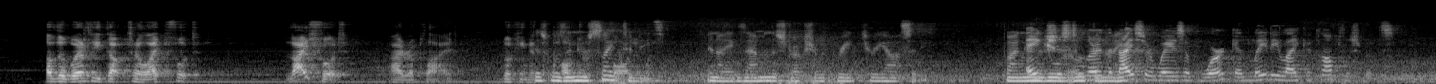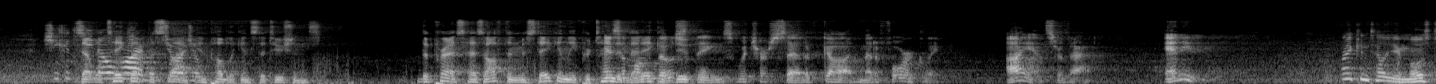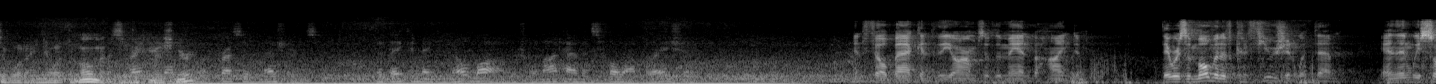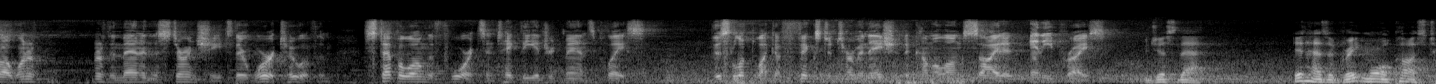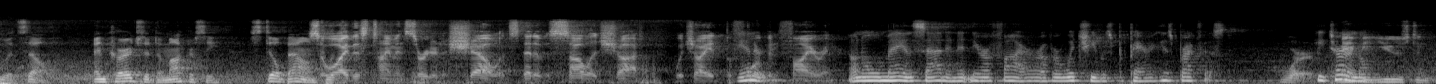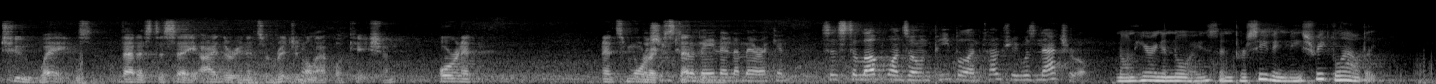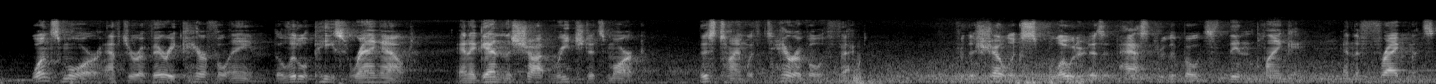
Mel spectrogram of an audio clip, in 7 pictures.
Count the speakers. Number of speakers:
eight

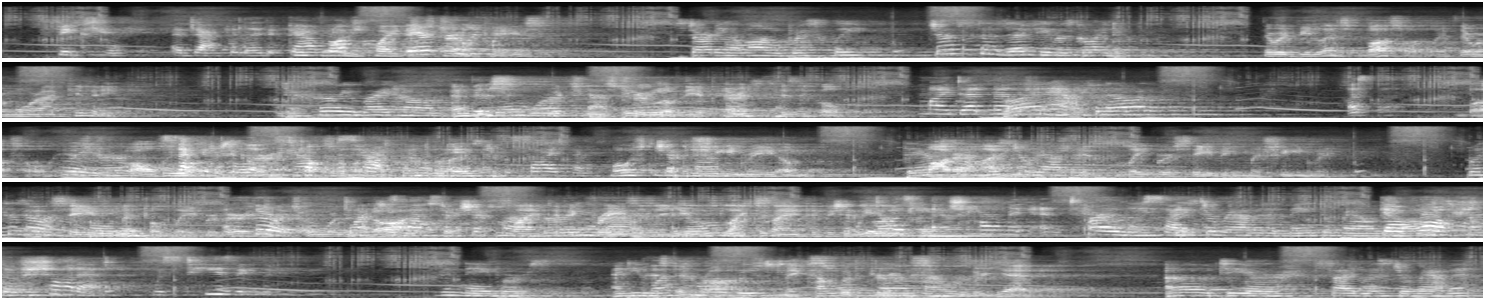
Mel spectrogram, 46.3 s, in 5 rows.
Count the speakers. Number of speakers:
three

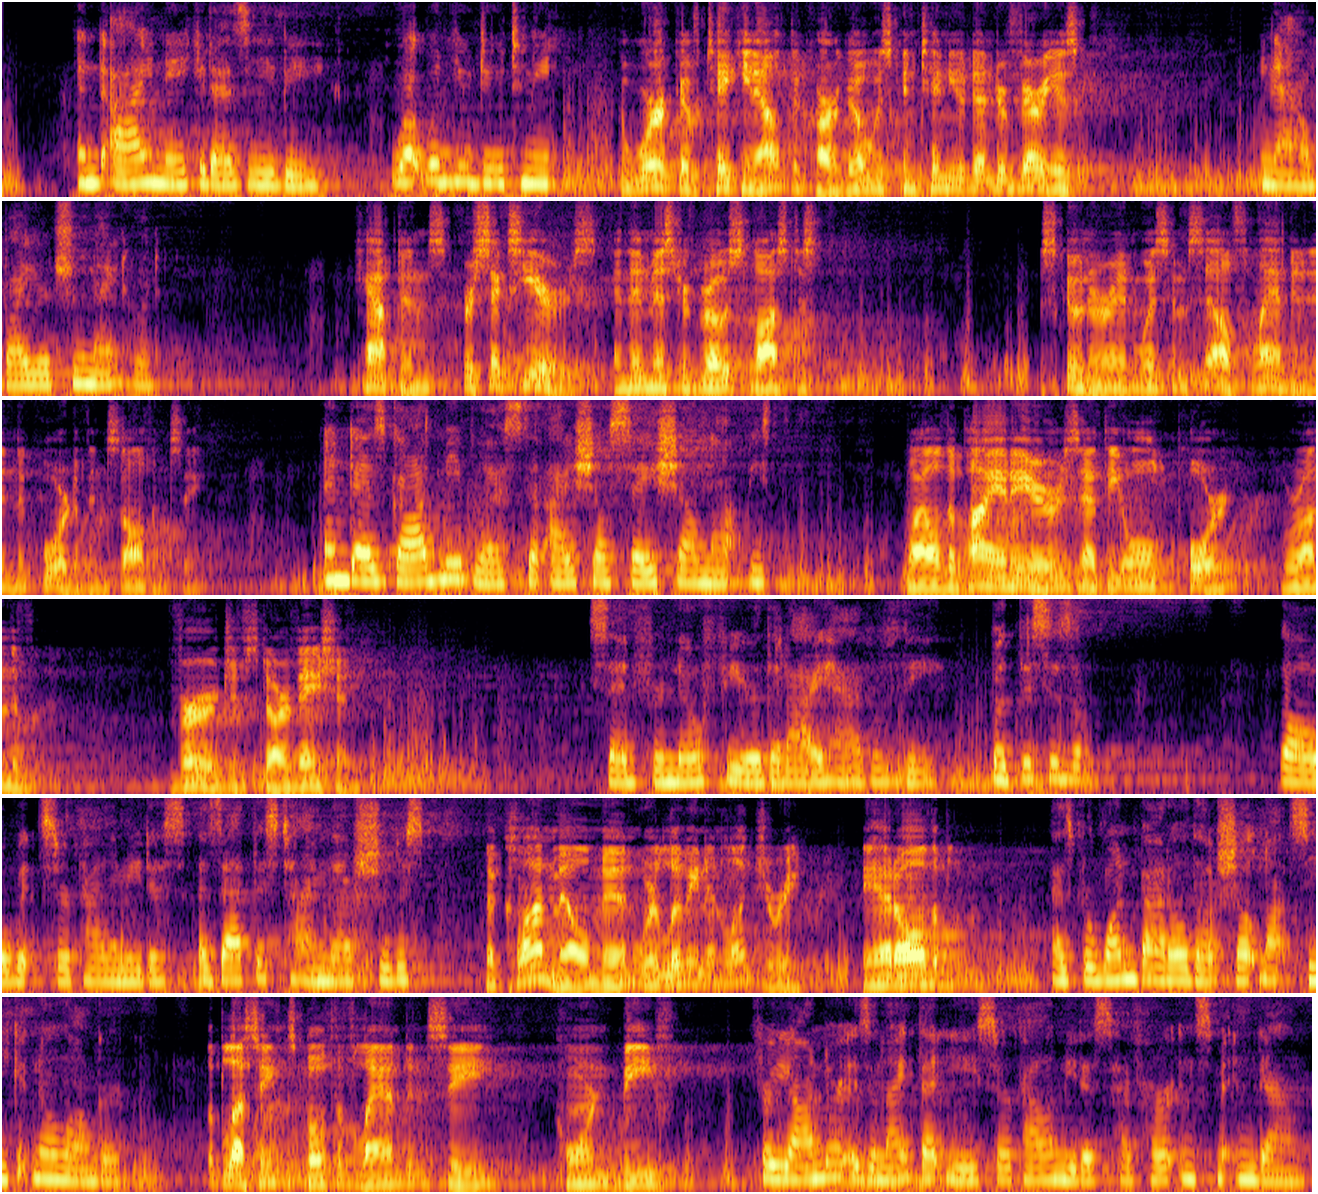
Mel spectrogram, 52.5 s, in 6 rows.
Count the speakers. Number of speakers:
two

